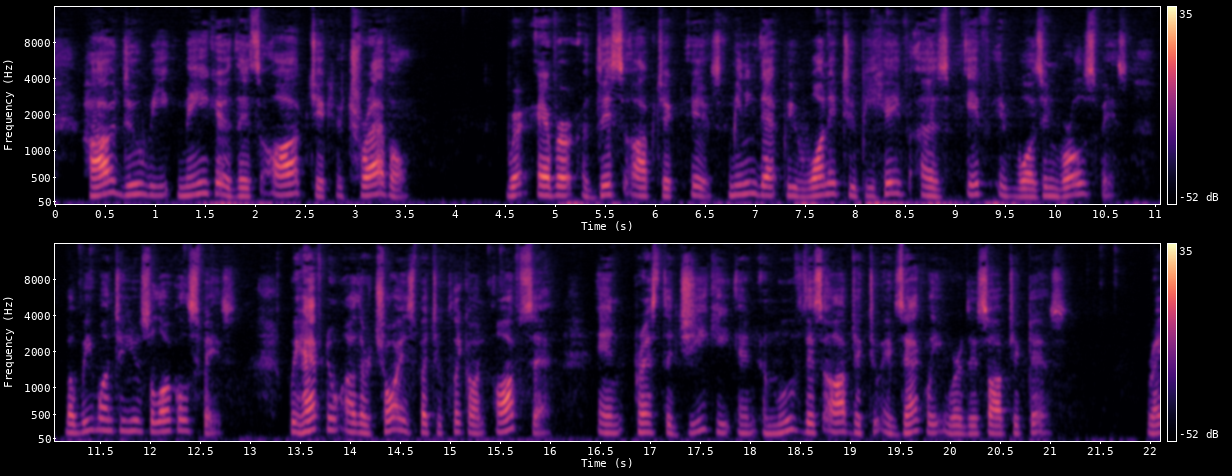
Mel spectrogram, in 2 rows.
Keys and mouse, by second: 7.6 click, 11.2 click, 13.2 click, 15.3 click, 17.4 g, 21.5 click.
